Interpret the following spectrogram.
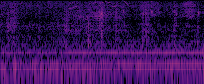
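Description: Near silence: room tone with a faint steady hum and a few faint, soft clicks.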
